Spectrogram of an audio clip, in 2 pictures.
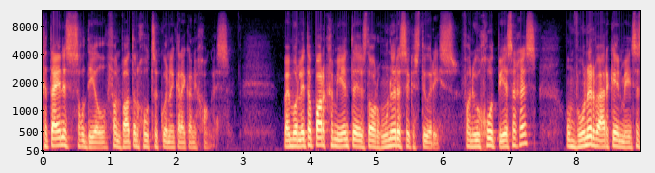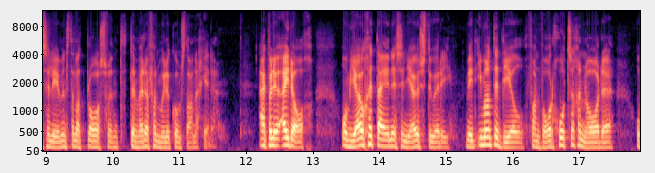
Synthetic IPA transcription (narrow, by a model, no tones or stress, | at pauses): χətɛjənəsə̥sɐlˠdiəlˠfɐnvɐtənχɔtsəkuənəŋkrɛjkɑndiχɐŋəs | b̥əjmɔrlɛtɐpɑrkχəmiəntəəsdɑːrɦɔndərdəsəkəstuəɾisfɐnɦuχɔt̚biəsəχəs | ɔmvɔnərværkəɛnmɛnsəsəliəvənstəlɑːt̚plɑːsfəntːənməɾəfɐnmujləkəɔmstɐndəχɦiədə | ækvəlˠjəwœɥdɑːχ | ɔmjœwχətɛjənəsənjœwstuəɾi | mɛtimɐntːədiəlˠfɐnvɑːrχɔtsəχənɑːdə | ɔ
